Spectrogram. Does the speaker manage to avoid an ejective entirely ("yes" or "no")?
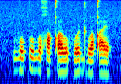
no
